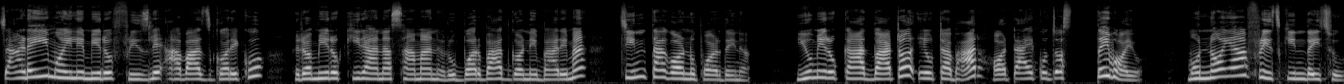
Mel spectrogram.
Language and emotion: Nepali, happy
